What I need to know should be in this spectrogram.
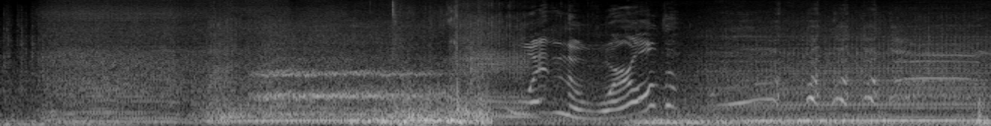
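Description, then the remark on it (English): A monster truck engine revs loudly, its pitch climbing, then tires squeal in a wavering skid before the motor rumbles on; a person exclaims in surprise over the noise. “Whoa! Was that a monster truck?”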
